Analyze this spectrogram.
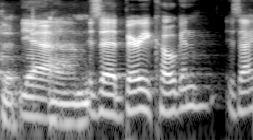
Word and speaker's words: Keoghan: Is that Barry Keoghan? Is that how you say his name? Yes, Barry Keoghan. Keoghan.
